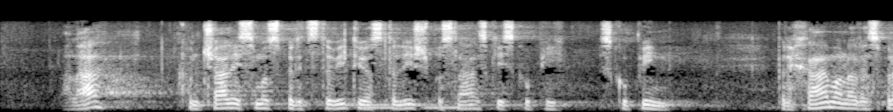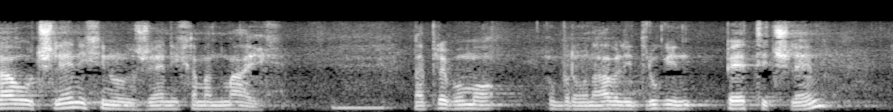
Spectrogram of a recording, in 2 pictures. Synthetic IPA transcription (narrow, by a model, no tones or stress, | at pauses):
alakʰɔnt͡ʃaːlismɔspɾɛt̪st̪aʋiːt̪ʋiɔst̪aliʃt͡ʃpɔslaːnski | skupiːn | pɾɛxaːjamɔnaɾaspɾaːʋɔut͡ʃleːnixinulɔʒɛːnixamand̪maːjix | najpɾɛjbomɔ | ɔbɾawnaːʋalid̪ɾuɡipɛːt̪it͡ʃleːn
